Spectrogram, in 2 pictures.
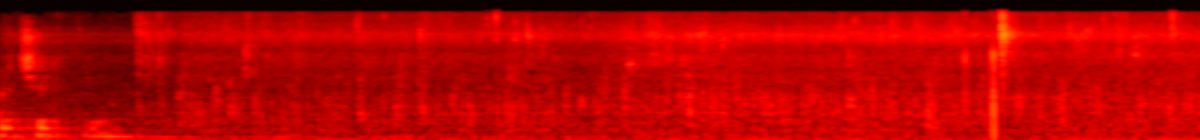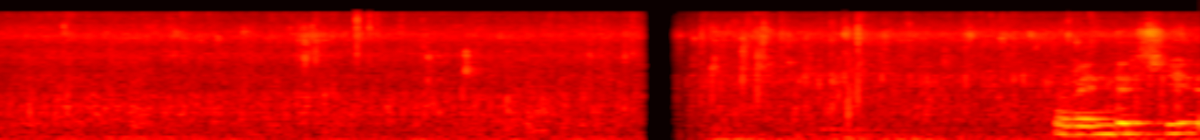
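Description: Vermicelli-coated vegetable cutlets deep-frying in hot oil in a kadai: a steady sizzle with fine crackling that starts about a second in as the first cutlet goes into the oil, cut off briefly near the end.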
